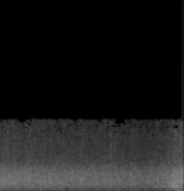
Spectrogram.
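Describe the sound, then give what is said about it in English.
Audience applauding a polka orchestra: a continuous wash of many hands clapping at a steady, fairly full level from start to finish. “They deserve a round of applause.”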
